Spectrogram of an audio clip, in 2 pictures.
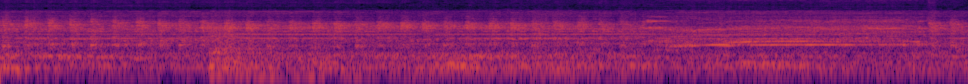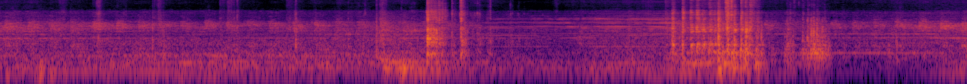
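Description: A Lionel toy train runs around a home layout with a steady faint rumbling whir and rail clatter, broken later by a few sharp knocks and handling noises close by.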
